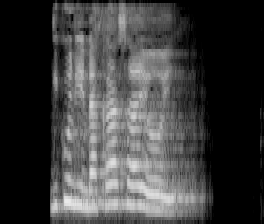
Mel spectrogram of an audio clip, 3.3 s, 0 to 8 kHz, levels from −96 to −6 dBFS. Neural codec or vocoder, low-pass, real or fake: none; 7.2 kHz; real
